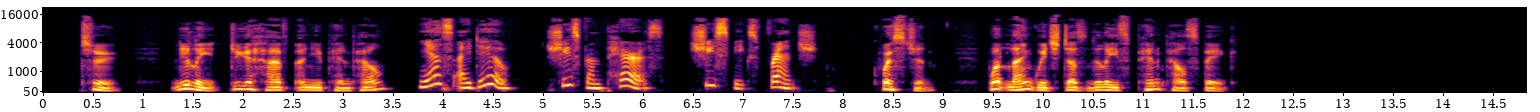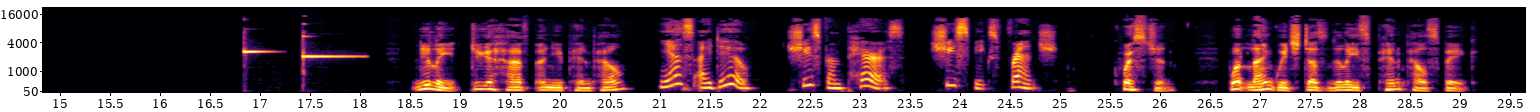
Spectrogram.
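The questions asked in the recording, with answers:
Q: What language does Lily's pen pal speak?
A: French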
